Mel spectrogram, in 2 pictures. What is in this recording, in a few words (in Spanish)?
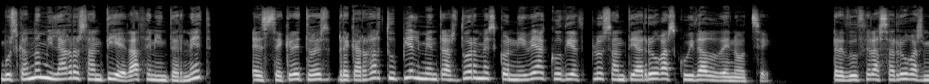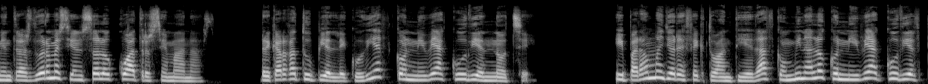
Spot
